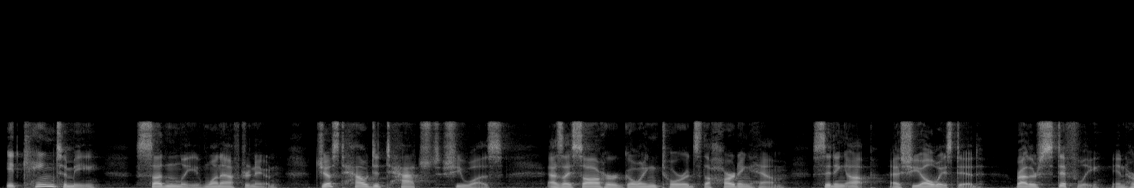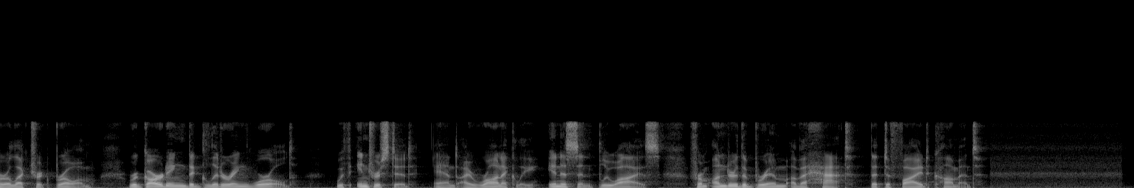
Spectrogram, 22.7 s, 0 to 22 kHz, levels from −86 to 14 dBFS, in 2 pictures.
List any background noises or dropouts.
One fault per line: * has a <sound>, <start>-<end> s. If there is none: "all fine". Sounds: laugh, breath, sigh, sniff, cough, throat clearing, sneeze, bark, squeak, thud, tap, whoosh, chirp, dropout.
all fine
